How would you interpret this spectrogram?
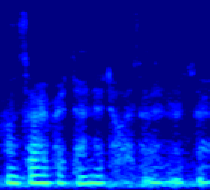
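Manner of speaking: put-on boy whispering sorry to the teacher; whispered apology. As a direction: breathe it out timidly.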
